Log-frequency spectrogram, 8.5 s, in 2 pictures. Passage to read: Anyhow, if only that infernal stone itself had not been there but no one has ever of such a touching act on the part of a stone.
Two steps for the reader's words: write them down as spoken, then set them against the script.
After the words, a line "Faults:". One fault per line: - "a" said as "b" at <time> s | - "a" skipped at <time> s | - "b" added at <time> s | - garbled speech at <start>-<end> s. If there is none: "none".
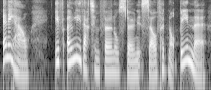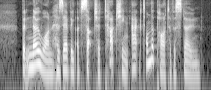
Anyhow, if only that infernal stone itself had not been there but no one has ever of such a touching act on the part of a stone.
Faults:
none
